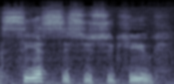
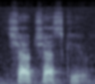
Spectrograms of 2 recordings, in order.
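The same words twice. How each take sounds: First: The name is read with English spelling sounds. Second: The name is said with Romanian sounds. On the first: The speaker calls it wrong. "It looks like Ceausescu" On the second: The speaker calls it right. "I think I know how to pronounce that one"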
